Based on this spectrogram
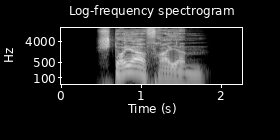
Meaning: strong dative masculine/neuter singular of steuerfrei
- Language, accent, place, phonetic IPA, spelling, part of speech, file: German, Germany, Berlin, [ˈʃtɔɪ̯ɐˌfʁaɪ̯əm], steuerfreiem, adjective, De-steuerfreiem.ogg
